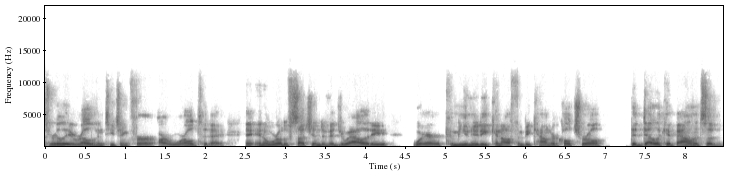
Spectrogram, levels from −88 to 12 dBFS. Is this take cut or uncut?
uncut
